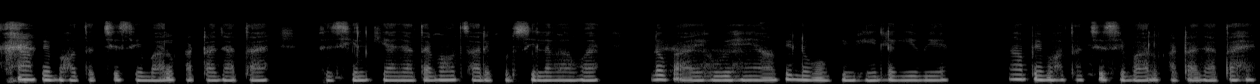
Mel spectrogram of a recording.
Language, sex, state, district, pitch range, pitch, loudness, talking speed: Hindi, female, Uttar Pradesh, Etah, 190-205 Hz, 195 Hz, -37 LUFS, 185 wpm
